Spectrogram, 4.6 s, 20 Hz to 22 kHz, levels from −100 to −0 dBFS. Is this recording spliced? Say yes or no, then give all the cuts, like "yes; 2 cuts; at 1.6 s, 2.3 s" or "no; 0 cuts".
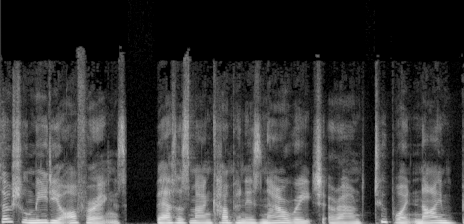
no; 0 cuts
